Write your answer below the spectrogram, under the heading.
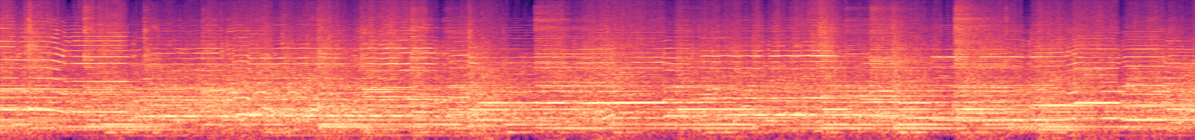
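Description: Fiddle and guitar playing a tune together, the fiddle carrying the melody in held and moving notes over the guitar's accompaniment.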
